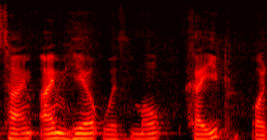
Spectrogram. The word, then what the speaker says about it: Chaieb: This time I'm here with Mo Kib or Chib. How do you pronounce it? Chib. Yes. Chib.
